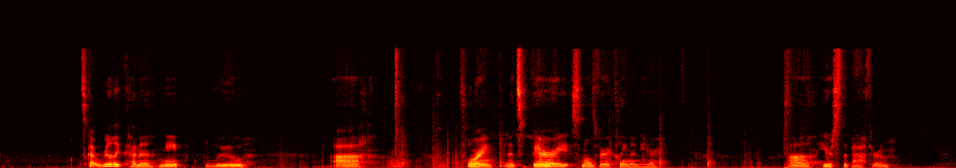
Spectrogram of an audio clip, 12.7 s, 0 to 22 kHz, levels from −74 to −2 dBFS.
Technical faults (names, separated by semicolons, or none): scattered short gaps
